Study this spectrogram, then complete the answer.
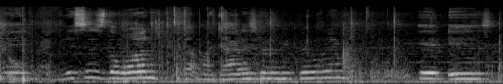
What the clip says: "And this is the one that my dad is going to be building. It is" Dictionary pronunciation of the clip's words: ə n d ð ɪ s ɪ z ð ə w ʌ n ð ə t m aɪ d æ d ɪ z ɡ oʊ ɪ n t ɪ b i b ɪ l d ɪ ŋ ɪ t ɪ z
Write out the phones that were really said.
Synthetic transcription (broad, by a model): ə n ð ɪ s ɪ z ð ə w ʌ n ð ə t m aɪ d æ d ɪ z ɡ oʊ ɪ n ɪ b i b ɪ l d ɪ ŋ ɪ t ɪ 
